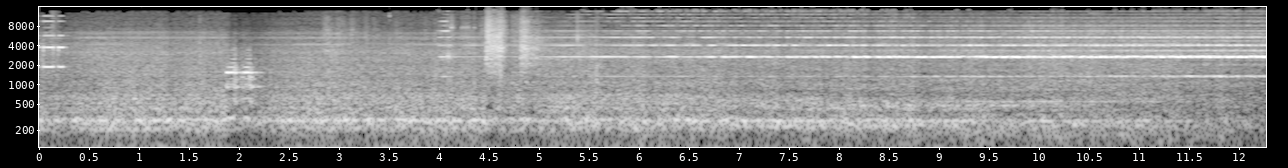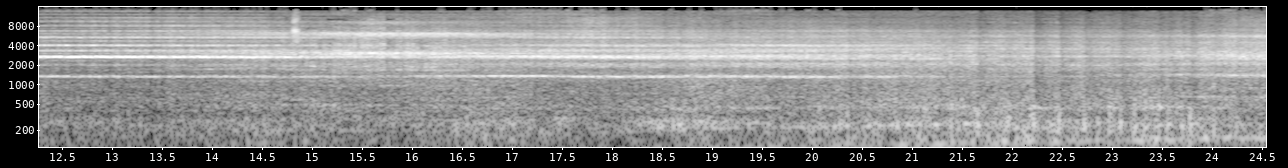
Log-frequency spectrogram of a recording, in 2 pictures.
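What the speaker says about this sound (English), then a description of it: "let's get started with 717005, working the 1304 Govia Great Northern service from Welham Garden City to Moorgate" Govia Great Northern class 717 train 717005 bound for Moorgate at Welham Green station, with a sustained rumble of wheels on rails and tonal motor whine, plus a few brief clanks, steady and fairly close.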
